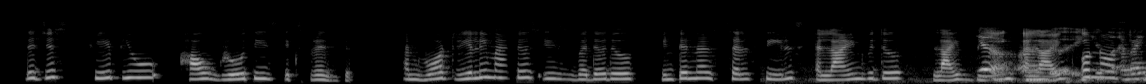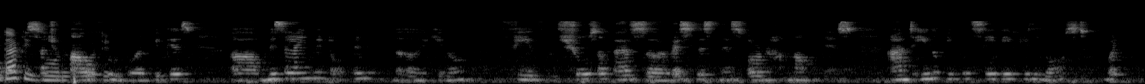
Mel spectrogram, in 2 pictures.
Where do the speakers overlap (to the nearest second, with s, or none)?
10 s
